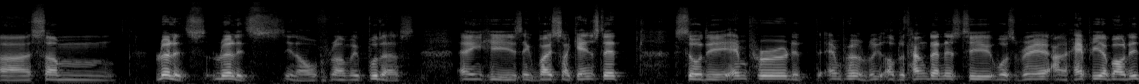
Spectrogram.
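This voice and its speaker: This man has a medium-pitched voice with a bright, sharp tone. He talks at a moderate pace with fairly even intonation. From southern China, Guangdong (Shantou). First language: Southern Min (Minnan) Chinese. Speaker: oral history interviewee. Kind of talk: oral history interview. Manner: halting, many fillers and restarts.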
